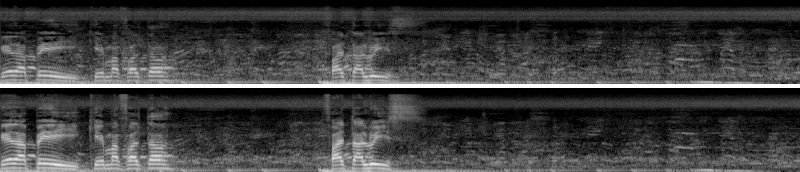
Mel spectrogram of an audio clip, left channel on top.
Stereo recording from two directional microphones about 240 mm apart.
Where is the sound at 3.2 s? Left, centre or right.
Right.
